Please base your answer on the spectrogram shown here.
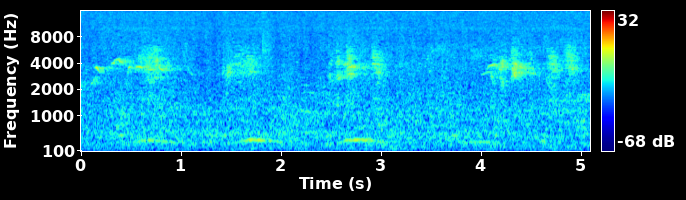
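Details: Streak-eared Bulbul at Ubon Ratchathani, Thailand, on 22 July 2022 gives short, bright chirping notes every second or so, over a soft, low dove cooing in the background.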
